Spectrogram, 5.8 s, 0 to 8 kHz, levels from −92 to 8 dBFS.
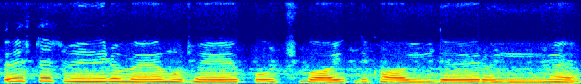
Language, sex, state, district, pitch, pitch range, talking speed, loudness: Hindi, female, Madhya Pradesh, Katni, 225 Hz, 215-255 Hz, 105 wpm, -14 LUFS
